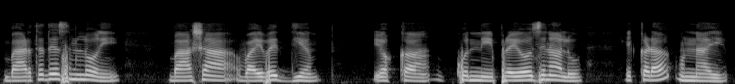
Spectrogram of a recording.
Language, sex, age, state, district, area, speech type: Telugu, female, 45-60, Andhra Pradesh, East Godavari, rural, spontaneous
